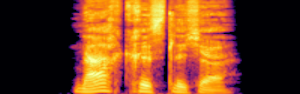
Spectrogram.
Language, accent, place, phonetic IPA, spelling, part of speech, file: German, Germany, Berlin, [ˈnaːxˌkʁɪstlɪçɐ], nachchristlicher, adjective, De-nachchristlicher.ogg
- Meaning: inflection of nachchristlich: 1. strong/mixed nominative masculine singular 2. strong genitive/dative feminine singular 3. strong genitive plural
